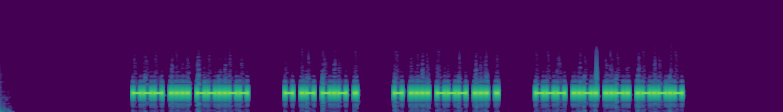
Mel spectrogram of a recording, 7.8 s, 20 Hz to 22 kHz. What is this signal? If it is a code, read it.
Morse code, heard as a keyed tone, about 46 wpm, 700 Hz. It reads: OH, TAKE THOSE OFF.
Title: 2x Word-Spacing - Sentences from Top 500 Words - 45wpm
